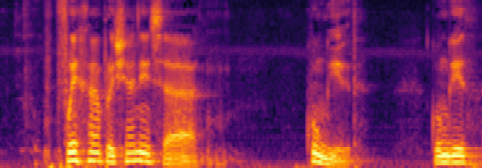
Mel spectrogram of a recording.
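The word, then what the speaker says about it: Cwmgiedd: Cungid es muy difícil pronunciar en galés, ¿no? Sería algo así como Cungid, que habría que decir.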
